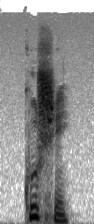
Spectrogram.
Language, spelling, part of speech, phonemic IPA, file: French, coucher, verb / noun, /ku.ʃe/, Fr-coucher.ogg
- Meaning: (verb) 1. to lay, to lay down 2. to put to bed, to put up (a lodger) 3. to go to bed 4. to set (of celestial objects) 5. to lodge, to beat down (wheat) 6. to layer (branches) 7. to slant (writing)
